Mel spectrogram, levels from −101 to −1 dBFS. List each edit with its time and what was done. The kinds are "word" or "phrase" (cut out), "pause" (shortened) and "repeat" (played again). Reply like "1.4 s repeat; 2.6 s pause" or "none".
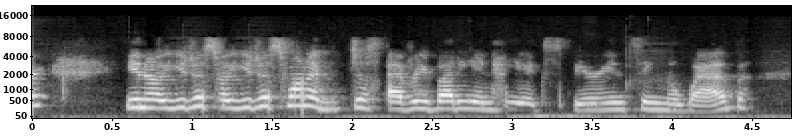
1.2 s repeat; 2.2 s phrase; 2.9 s phrase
